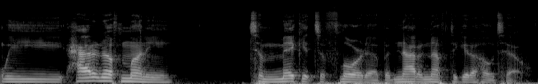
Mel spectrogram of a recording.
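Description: This is an ordinary speaking voice: a man of medium pitch talking at a moderate pace. The recording is very clean, with a silent background. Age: 20s. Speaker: podcast host. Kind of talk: casual chat.

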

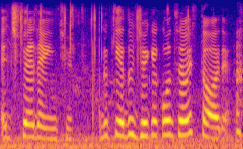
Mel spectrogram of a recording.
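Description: This woman's voice sits high in pitch, with fairly even intonation. She talks at a moderate pace. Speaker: personal audio diarist. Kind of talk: personal storytelling monologue. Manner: frequent laughter; halting.

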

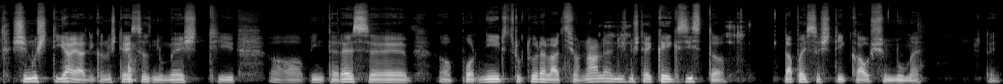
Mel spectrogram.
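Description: In an unremarkable speaking voice, a man talks at a moderate pace with a medium pitch and fairly even intonation. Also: dry, close sound with no echo. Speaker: podcast host. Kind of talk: casual chat.

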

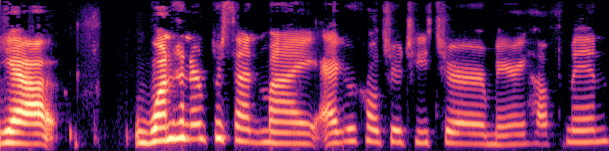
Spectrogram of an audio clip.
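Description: An unremarkable speaking voice with an American accent goes at a fairly slow pace with ordinary pitch variation, the sound dry and close with no echo. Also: woman. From rural US. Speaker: agriculture education student. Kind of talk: casual interview.

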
